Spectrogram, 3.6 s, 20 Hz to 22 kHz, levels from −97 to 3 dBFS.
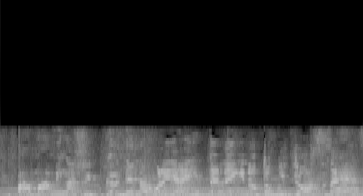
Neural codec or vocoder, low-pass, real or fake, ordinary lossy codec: none; none; real; none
